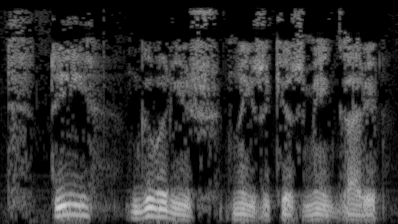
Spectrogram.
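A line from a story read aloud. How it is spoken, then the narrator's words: Calm reply. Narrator (Russian): ответил Дамблдор спокойно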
